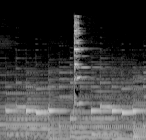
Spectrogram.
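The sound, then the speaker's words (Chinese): A single bright clink of glasses touching in a toast rings out sharply, then fades over a steady, soft melodic music bed with sustained tones. No one speaks. “我特别想要为我们能真正的理解原生家庭这个词干杯 ，Cheers。”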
